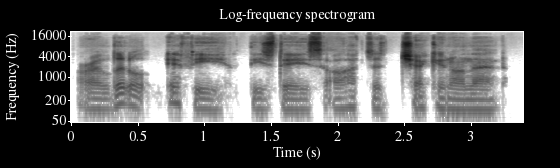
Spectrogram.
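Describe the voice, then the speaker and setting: A man talking through a pitch-shifting voice changer that gives him a squeaky, chipmunk-like sound. He chats casually and giggles while thanking viewers. The recording is dry and close, with no room sound. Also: brisk, a bit bright, no room sound. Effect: pitch-shifting voice changer, high chipmunk-like voice. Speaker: streamer co-host. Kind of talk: casual chat while playing a game.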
